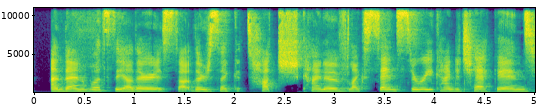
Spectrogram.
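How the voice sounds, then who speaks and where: A woman speaks with a Northern Irish accent. Her pitch is medium and her pace moderate. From Northern Ireland. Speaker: dramatherapist. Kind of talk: podcast interview answer.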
